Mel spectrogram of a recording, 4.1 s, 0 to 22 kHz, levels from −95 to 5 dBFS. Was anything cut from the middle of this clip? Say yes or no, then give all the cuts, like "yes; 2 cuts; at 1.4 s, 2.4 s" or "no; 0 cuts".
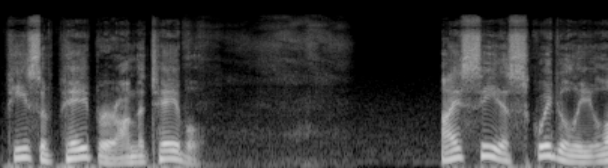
no; 0 cuts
